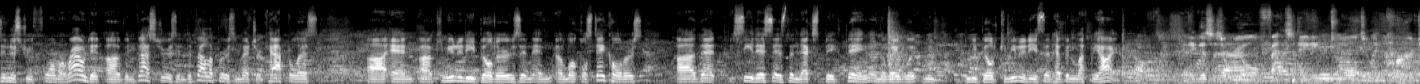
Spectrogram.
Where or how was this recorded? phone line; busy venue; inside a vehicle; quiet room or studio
busy venue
